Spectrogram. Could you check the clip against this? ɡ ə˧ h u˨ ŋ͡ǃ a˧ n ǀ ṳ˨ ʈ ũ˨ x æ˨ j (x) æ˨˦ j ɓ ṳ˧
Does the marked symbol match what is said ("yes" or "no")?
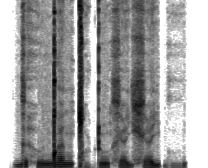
yes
